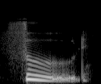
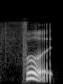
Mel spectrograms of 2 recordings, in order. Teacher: food has just the ooh sound food but foot has the uh like took so don't round your lips and keep your jaw high your tongue a little well it's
